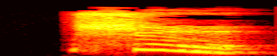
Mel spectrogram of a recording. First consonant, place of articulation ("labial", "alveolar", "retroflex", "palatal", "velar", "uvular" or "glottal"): retroflex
